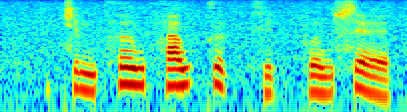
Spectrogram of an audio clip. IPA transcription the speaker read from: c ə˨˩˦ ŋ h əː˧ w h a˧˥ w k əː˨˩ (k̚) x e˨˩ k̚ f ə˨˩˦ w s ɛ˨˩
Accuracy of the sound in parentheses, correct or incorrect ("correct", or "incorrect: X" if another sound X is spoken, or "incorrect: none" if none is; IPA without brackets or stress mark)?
correct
